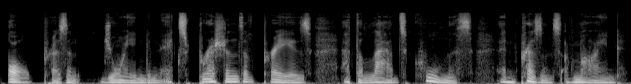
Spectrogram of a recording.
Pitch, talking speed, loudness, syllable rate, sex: 100 Hz, 145 wpm, -21 LUFS, 4.3 syllables/s, male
